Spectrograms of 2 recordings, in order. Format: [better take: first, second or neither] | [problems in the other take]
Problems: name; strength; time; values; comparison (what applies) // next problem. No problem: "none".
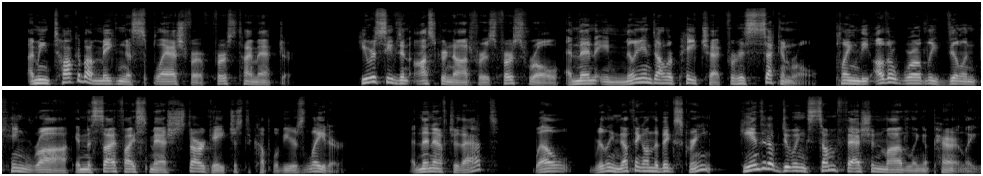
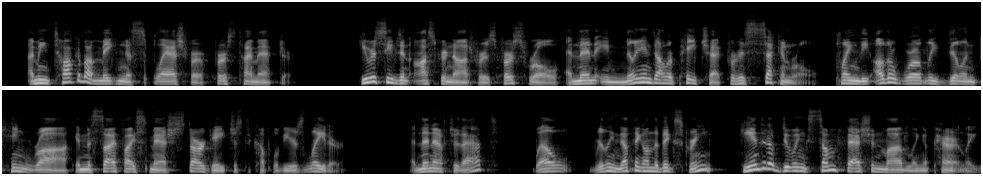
first | muffled; slightly; fading above 2.5 kHz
